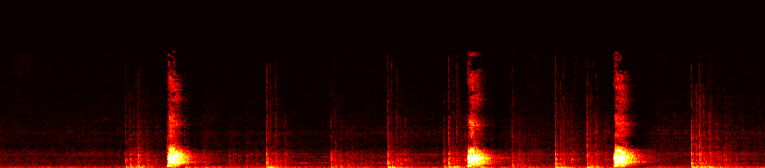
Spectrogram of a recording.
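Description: A small fluffy dog barking: three loud, sharp barks a couple of seconds apart, with quieter short sounds between them.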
